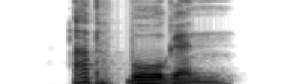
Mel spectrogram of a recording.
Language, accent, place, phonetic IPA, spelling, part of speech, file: German, Germany, Berlin, [ˈapˌboːɡn̩], abbogen, verb, De-abbogen.ogg
- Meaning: first/third-person plural dependent preterite of abbiegen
